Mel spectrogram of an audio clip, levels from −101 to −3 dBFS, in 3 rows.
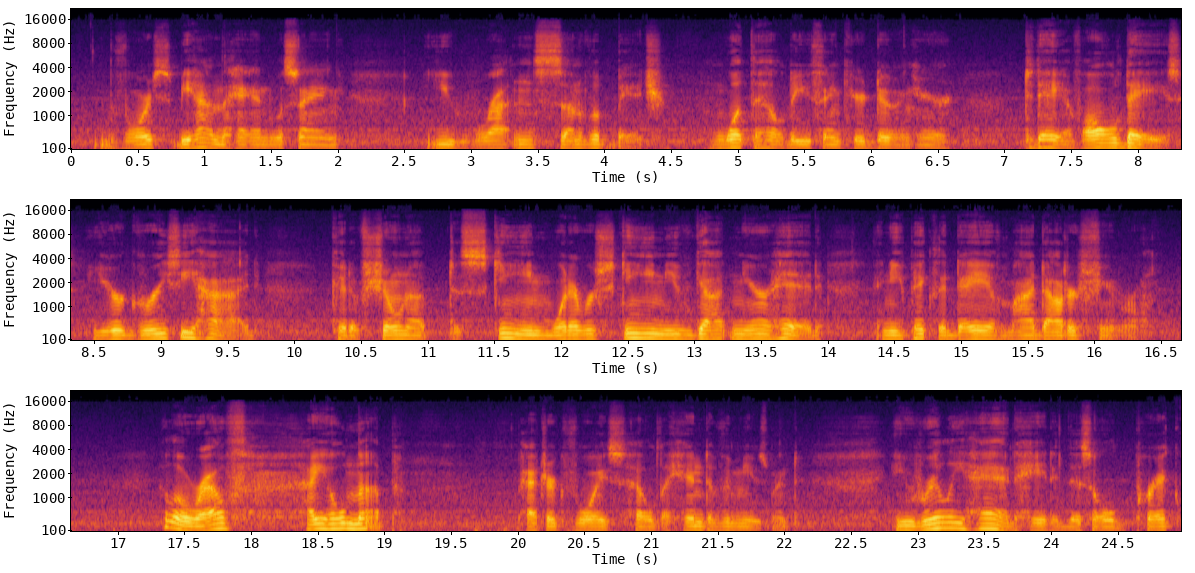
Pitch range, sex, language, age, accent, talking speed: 95-115 Hz, male, English, 20-39, American, 170 wpm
